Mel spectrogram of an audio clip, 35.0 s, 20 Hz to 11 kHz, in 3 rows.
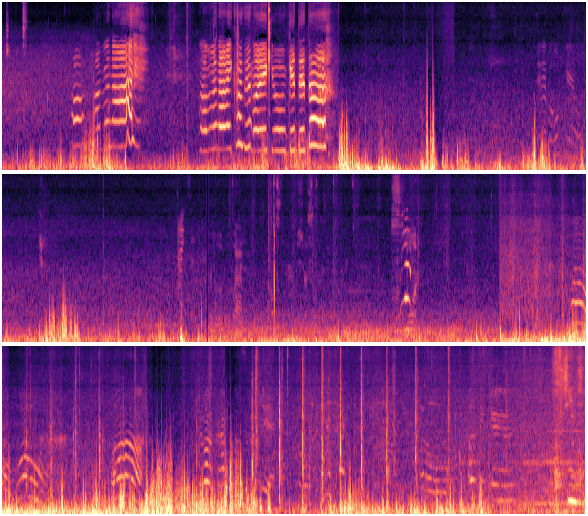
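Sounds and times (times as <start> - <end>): wind rumble on microphone: 0.0 - 35.0
footsteps climbing stairs: 27.1 - 32.7.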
